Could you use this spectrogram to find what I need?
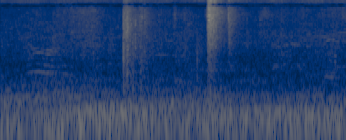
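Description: A fruit stem snaps sharply.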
